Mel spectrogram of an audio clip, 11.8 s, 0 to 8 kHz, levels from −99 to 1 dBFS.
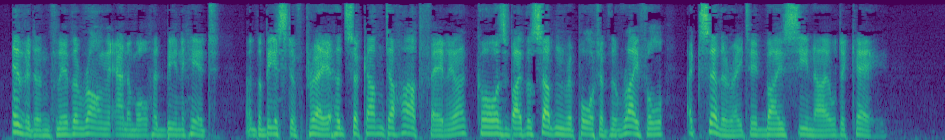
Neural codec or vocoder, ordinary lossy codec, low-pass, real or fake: codec, 16 kHz, 1.1 kbps, Voila-Tokenizer; MP3, 32 kbps; 7.2 kHz; fake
